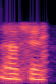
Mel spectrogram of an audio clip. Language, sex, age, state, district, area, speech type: Kashmiri, female, 45-60, Jammu and Kashmir, Kulgam, rural, conversation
